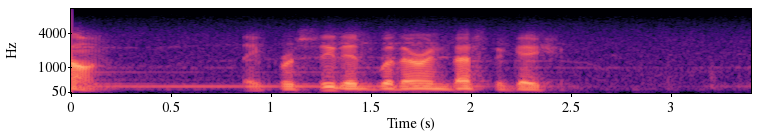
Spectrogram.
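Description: A man speaks in a drawl, close by.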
